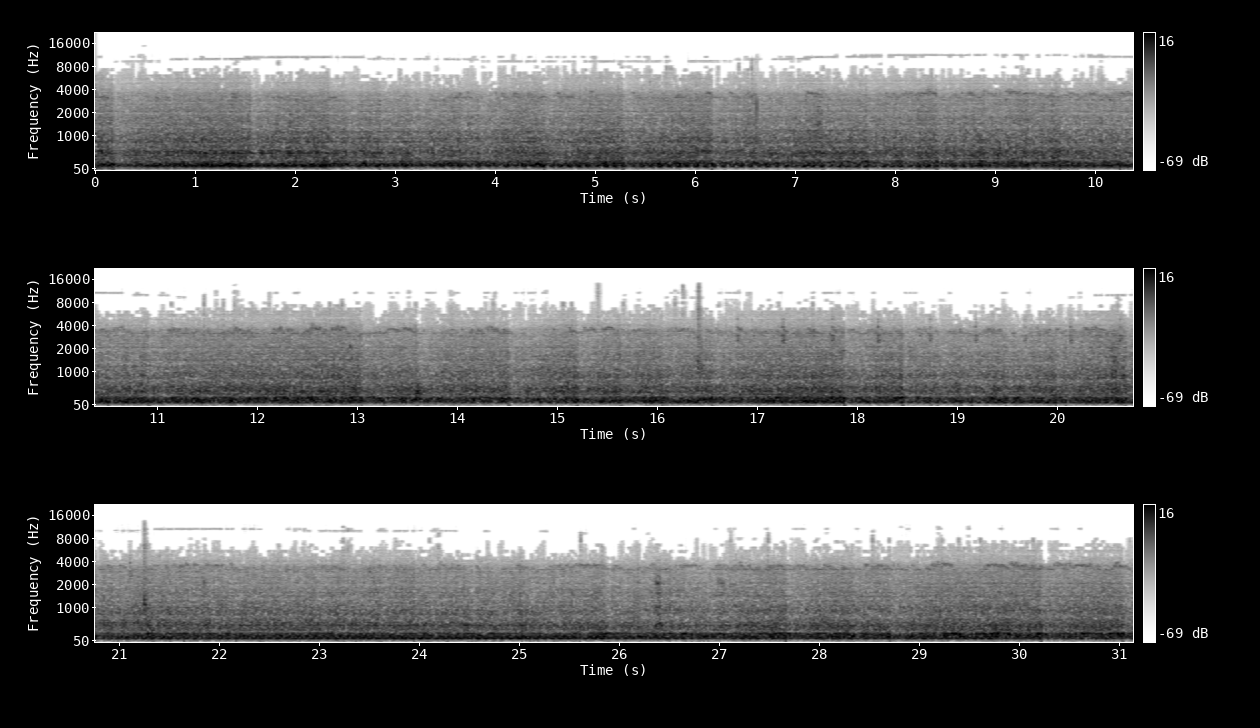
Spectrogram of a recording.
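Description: Steady drone of a semi-truck's diesel engine and tyre noise heard from inside the cab while cruising at highway speed.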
